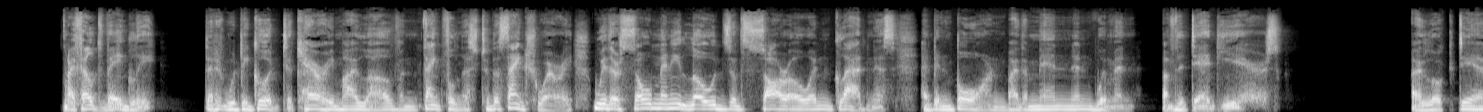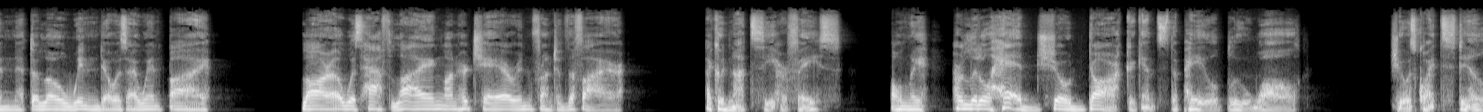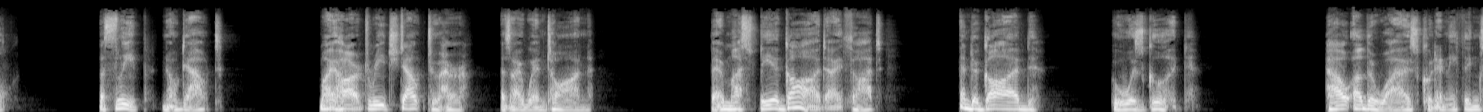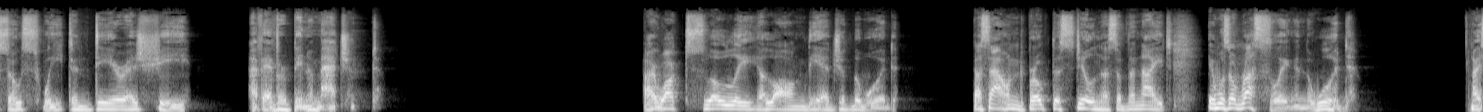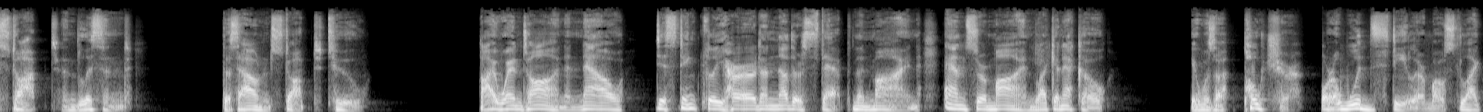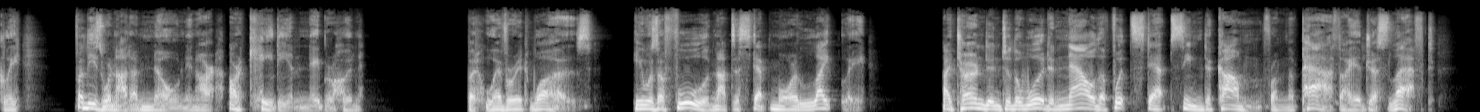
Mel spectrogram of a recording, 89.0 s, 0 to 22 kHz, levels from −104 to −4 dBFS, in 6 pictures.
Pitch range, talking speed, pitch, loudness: 95-125 Hz, 150 wpm, 110 Hz, -17 LUFS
